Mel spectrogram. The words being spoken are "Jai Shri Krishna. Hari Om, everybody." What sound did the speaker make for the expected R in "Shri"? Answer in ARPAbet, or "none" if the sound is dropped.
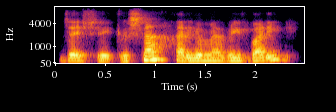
R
